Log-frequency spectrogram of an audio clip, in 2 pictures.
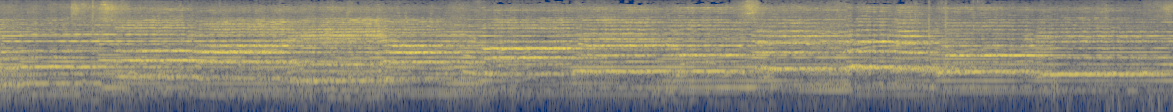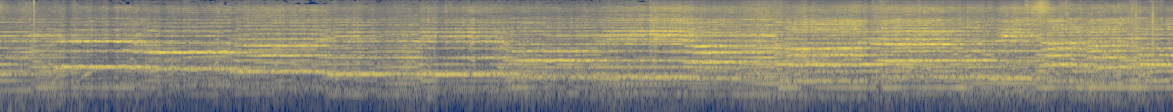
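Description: Choir singing a sacred hymn at Mass in long held notes, several voices together.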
